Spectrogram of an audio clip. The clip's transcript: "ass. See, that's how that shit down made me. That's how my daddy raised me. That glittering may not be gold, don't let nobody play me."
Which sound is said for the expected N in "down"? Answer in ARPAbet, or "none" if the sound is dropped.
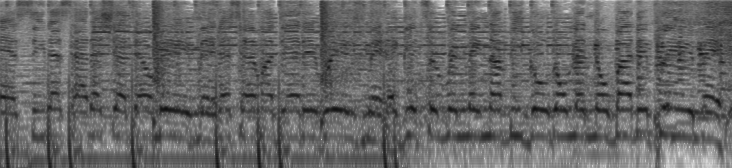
L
